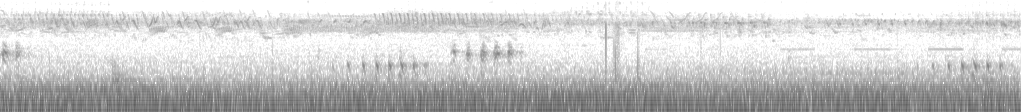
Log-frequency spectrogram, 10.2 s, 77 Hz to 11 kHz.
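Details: Two Least Bitterns counter-calling at Presque Isle State Park, Pennsylvania, on 8 June 2018 trade short runs of low, hollow clucking notes, a few seconds apart, over a steady high insect buzz and low background rumble.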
